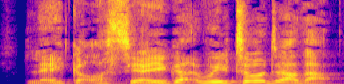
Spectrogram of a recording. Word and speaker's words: Lagos: So would that make it Lagos instead, if it was Portuguese? Entirely possibly. We're pronouncing it like it's Spanish.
